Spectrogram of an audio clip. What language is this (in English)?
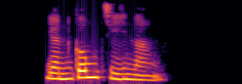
Cantonese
